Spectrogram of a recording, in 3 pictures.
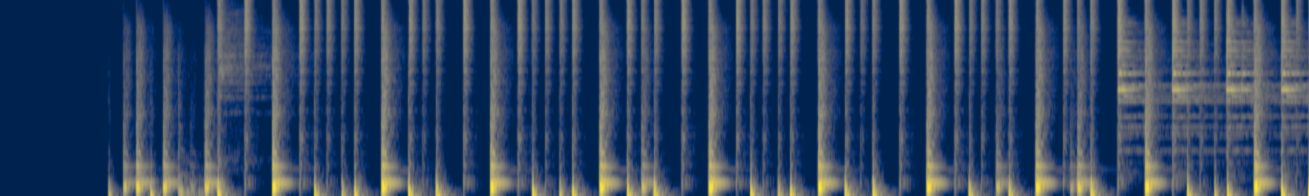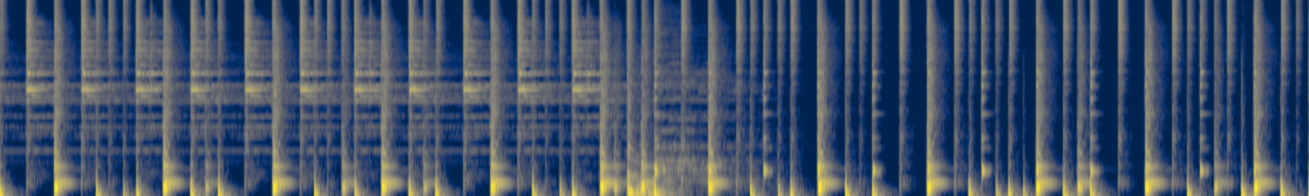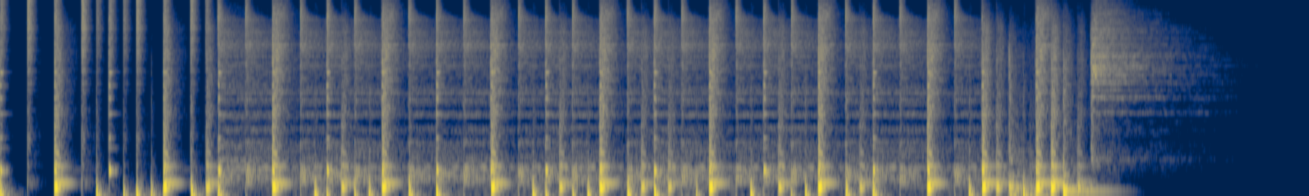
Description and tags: Acustic Drums simulator from Electronic drums recorded with software hydrogen.
Bateria eletronica gravada com software hydrogen
bateria, eletronic, eletronica, loop, Acustic, drums, drum-loop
